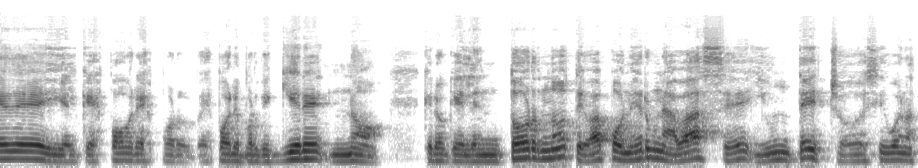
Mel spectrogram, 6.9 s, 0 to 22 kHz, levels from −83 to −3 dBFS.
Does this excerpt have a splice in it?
no; 0 cuts

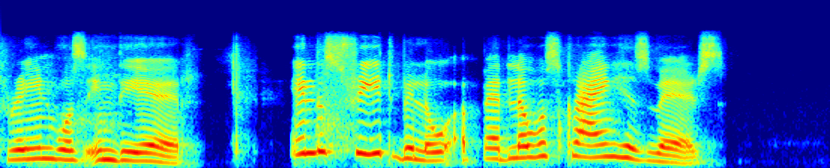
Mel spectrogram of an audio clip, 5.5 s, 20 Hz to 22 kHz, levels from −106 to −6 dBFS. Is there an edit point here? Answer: no; 0 cuts

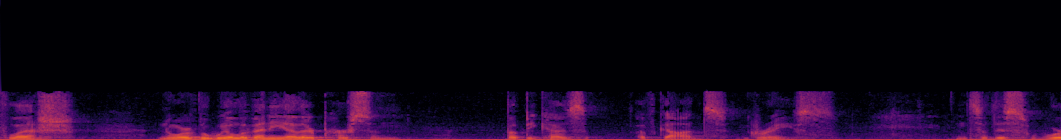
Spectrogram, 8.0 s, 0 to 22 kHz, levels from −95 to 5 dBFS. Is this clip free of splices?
yes; 0 cuts

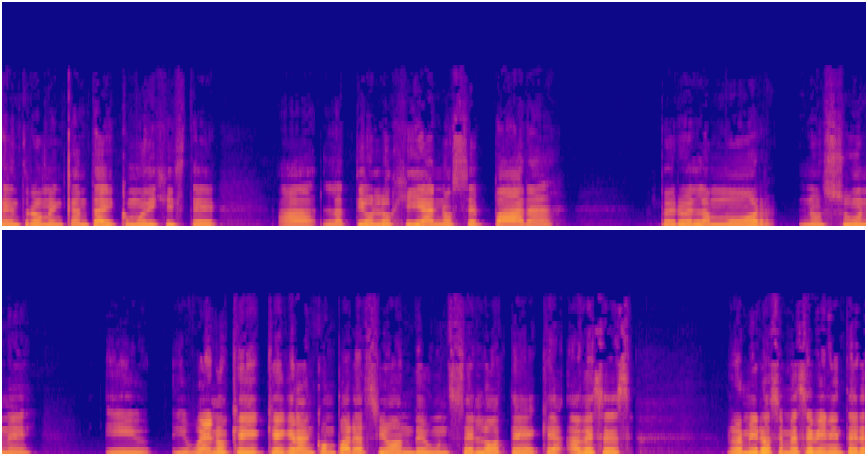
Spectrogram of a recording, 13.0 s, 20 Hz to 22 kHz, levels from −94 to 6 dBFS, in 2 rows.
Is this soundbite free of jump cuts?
yes; 0 cuts

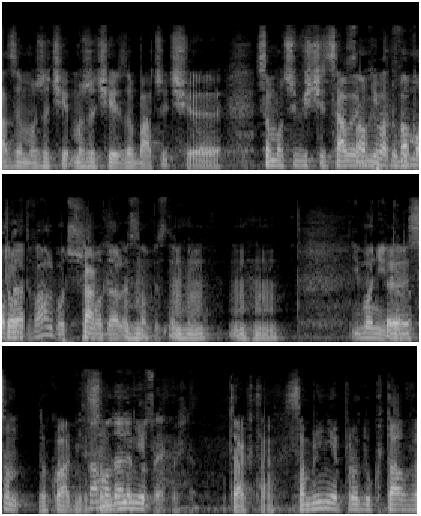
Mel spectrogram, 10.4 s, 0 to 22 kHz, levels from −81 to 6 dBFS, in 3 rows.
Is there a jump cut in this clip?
yes; 3 cuts; at 3.6 s, 7.2 s, 8.2 s

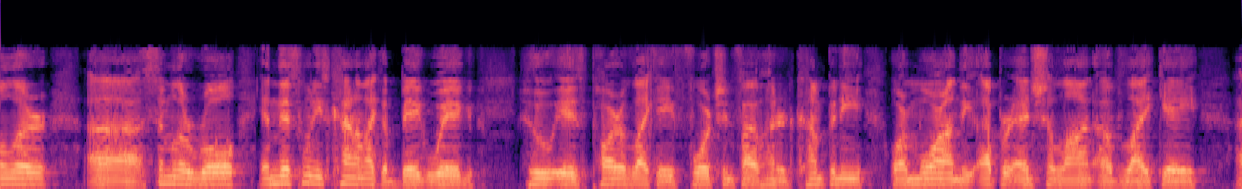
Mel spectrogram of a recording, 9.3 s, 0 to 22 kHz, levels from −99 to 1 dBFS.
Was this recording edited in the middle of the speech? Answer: no; 0 cuts

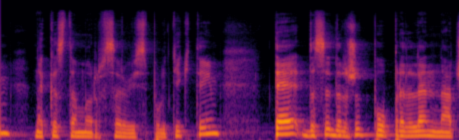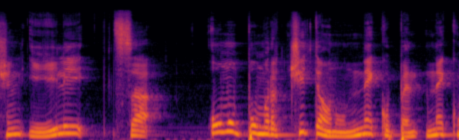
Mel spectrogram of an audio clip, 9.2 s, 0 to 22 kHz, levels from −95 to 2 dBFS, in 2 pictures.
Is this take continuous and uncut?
yes; 0 cuts

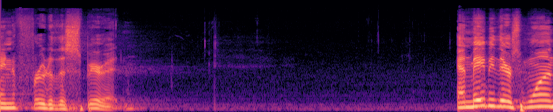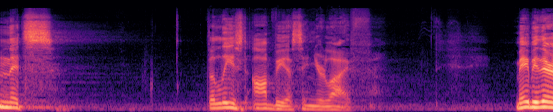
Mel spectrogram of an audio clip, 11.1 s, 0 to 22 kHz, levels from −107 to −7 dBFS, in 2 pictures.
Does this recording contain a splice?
no; 0 cuts

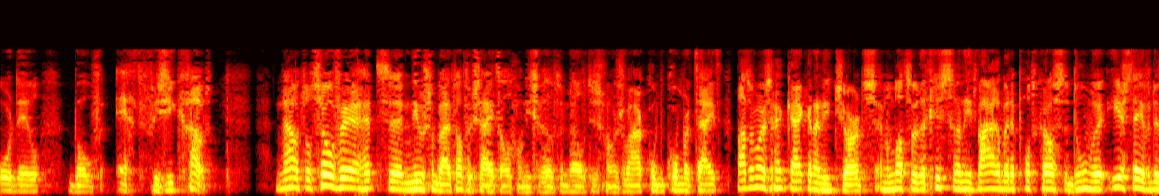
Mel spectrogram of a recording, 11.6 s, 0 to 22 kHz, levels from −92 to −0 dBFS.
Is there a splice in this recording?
yes; 4 cuts; at 5.1 s, 5.5 s, 7.3 s, 7.7 s

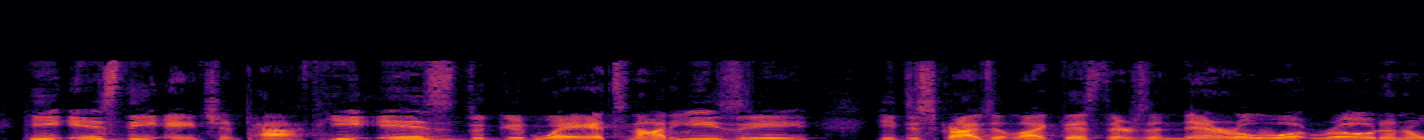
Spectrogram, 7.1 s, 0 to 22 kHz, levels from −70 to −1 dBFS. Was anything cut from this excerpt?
no; 0 cuts

